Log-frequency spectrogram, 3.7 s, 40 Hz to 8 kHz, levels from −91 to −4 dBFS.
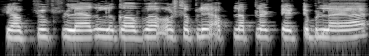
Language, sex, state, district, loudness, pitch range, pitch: Hindi, female, Bihar, Purnia, -16 LUFS, 230-245 Hz, 240 Hz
